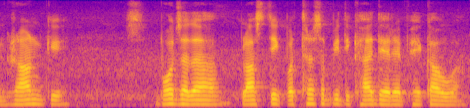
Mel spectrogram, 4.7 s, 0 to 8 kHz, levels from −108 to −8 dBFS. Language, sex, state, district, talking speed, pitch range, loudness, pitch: Hindi, male, Manipur, Imphal West, 165 wpm, 115-125 Hz, -19 LUFS, 120 Hz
